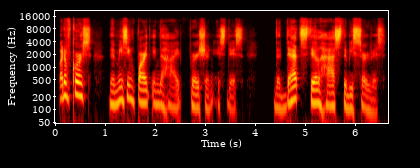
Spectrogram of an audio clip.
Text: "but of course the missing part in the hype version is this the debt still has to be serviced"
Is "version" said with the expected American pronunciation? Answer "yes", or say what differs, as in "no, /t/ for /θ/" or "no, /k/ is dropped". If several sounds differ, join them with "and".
no, /ʃ/ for /ʒ/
